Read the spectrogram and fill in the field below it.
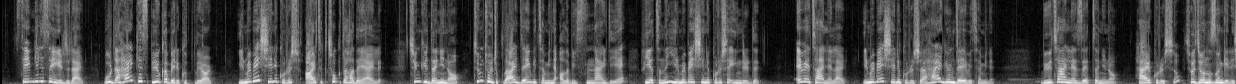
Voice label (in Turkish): reklam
